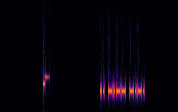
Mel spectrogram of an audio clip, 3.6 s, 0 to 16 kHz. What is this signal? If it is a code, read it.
Morse code, heard as a keyed tone, about 46 wpm, 700 Hz. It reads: IYC
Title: USA Call Sign Postfixes - 3 Letters 45wpm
